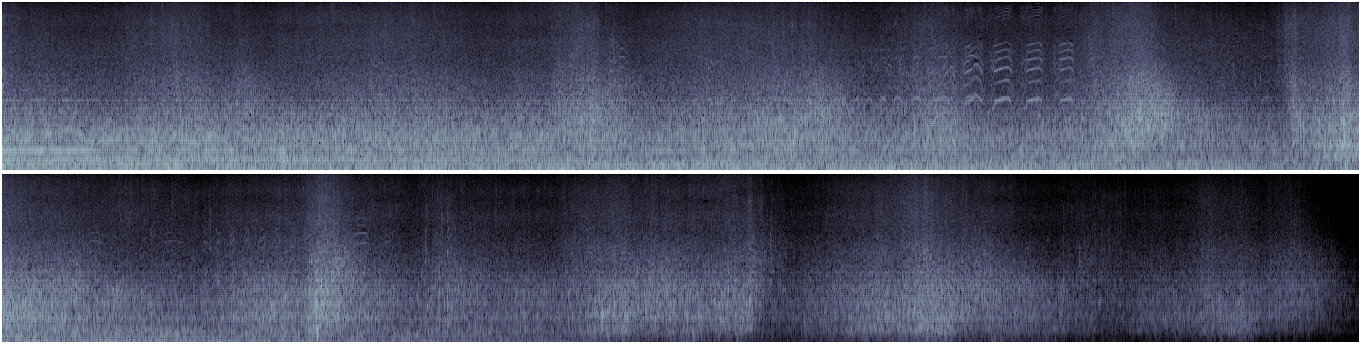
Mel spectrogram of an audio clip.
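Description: Water washing against a concrete edge in swells every two or three seconds, slowly fading out. A held chord of background music dies away in the first few seconds.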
